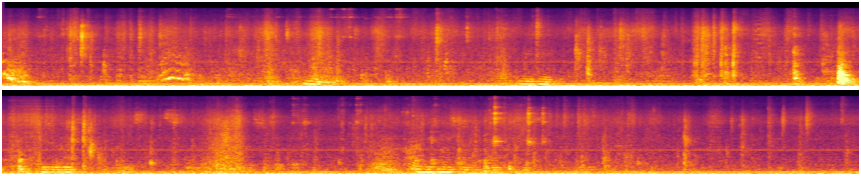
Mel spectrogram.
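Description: Classroom room sound: faint, scattered murmuring voices and small knocks and rustles over a steady low hum, with one sharp knock about ten and a half seconds in.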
